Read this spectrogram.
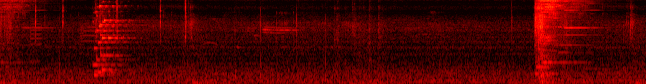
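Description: Menu buttons click softly several times.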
